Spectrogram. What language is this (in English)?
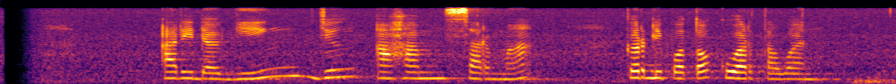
Sundanese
